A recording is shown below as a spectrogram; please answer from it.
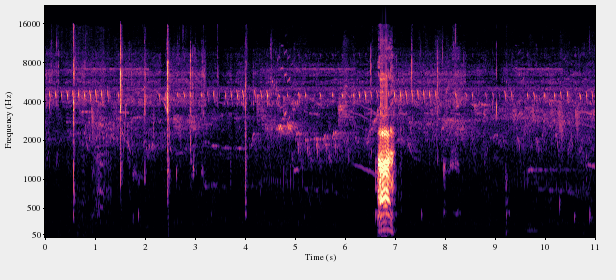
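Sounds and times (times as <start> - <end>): insects chirring: 0.0 - 11.0
wet clicks and smacks: 0.5 - 0.8, 1.5 - 3.2.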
